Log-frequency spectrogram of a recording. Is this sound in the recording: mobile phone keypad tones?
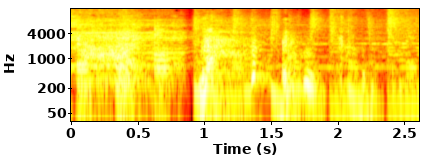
no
